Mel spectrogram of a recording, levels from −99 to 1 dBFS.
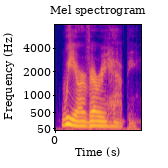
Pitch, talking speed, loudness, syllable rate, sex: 130 Hz, 210 wpm, -15 LUFS, 7.1 syllables/s, male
